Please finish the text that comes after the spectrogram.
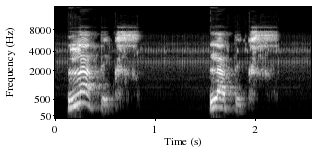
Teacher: látex está en la penúltima, ¿no? Esta es una grave, pero esta es una grave con tilde.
